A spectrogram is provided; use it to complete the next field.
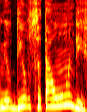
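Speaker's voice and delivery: mock distraught sobbing, high, tearful crying voice. Retelling how grandmother reacted to an audio message: imitating grandmother crying.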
